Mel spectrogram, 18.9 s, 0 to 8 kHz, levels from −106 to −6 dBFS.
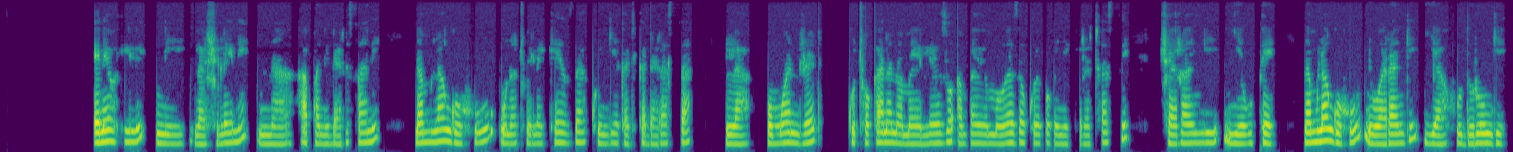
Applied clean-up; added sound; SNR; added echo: none; none; none; none.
